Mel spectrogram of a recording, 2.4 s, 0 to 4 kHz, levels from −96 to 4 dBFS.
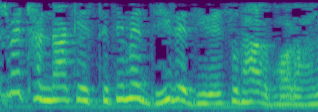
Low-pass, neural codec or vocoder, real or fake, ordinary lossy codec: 3.6 kHz; none; real; none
